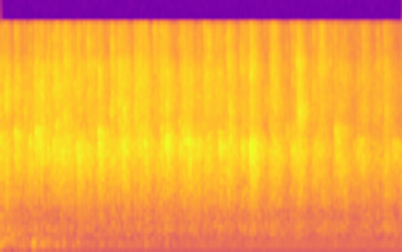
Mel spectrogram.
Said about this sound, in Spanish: Les voy a dar un fuerte aplauso. Es todo.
